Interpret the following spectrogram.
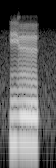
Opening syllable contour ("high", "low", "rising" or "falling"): high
